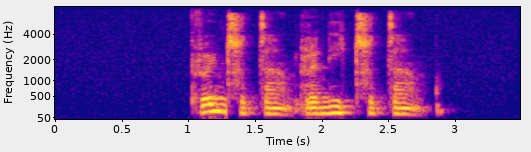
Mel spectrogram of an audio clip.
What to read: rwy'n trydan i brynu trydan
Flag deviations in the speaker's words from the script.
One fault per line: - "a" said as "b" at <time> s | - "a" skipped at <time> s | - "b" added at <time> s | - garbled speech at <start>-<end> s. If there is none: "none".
none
